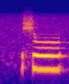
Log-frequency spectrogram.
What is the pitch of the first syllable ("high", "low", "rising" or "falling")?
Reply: high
